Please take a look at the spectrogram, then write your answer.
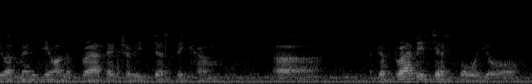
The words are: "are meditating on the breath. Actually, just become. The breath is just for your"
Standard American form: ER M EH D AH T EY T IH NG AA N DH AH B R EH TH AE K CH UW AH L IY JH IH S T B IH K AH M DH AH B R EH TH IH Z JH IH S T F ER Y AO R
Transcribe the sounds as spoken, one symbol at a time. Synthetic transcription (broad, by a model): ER M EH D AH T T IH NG AA N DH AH B R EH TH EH K CH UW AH L IY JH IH S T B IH K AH M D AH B R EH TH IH S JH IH S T F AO Y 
